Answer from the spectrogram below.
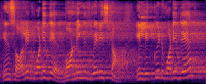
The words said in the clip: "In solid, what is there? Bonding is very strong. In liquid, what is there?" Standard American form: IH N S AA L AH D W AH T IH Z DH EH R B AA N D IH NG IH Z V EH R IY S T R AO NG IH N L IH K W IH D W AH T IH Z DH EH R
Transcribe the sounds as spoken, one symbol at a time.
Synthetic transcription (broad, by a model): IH N S AA L AH D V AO T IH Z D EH R B AA N D IH NG IH Z V EH R IY S T R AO NG IH N L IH K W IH D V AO T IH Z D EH R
